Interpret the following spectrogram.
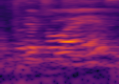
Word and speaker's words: Du Bois: In fact, if you actually listen to any African American scholar on the matter, they all pronounce his name Du Bois.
